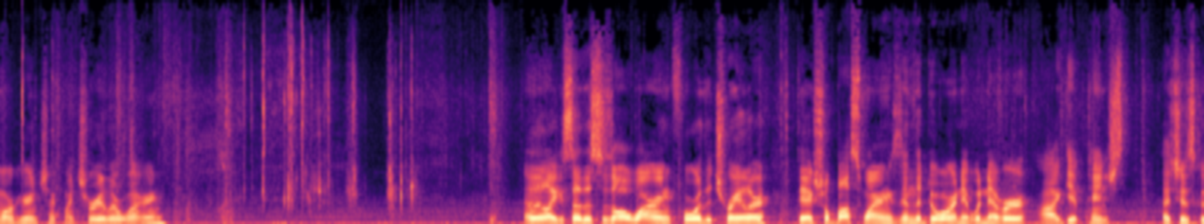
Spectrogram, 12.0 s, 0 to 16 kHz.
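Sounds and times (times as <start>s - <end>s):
wiring being handled clicking: 2.3s - 4.3s.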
